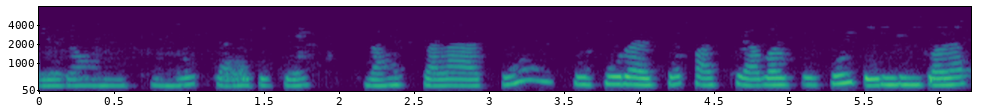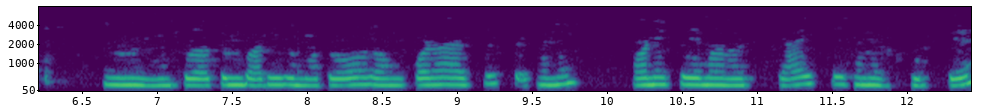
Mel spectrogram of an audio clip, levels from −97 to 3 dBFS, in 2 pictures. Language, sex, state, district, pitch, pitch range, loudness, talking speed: Bengali, female, West Bengal, Malda, 235 Hz, 225-245 Hz, -35 LUFS, 130 wpm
